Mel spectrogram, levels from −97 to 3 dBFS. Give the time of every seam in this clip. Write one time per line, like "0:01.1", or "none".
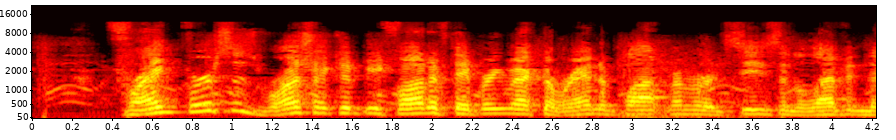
none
